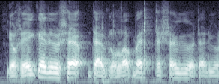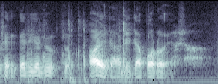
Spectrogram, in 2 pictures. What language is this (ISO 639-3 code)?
fin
